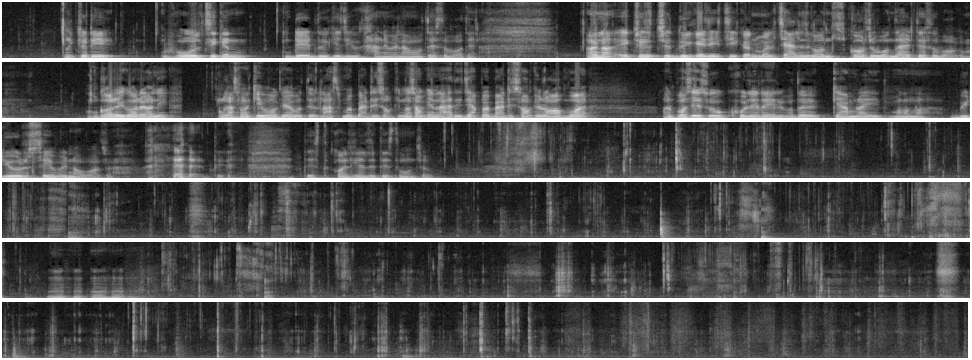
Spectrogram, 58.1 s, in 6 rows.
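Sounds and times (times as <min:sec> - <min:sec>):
chewing and biting meat: 0:23.8 - 0:39.0, 0:40.1 - 0:57.8.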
